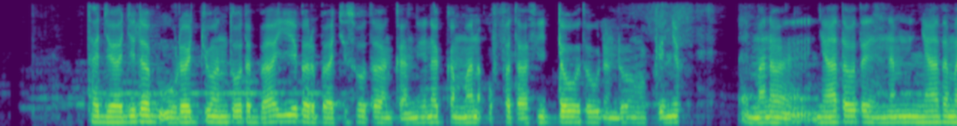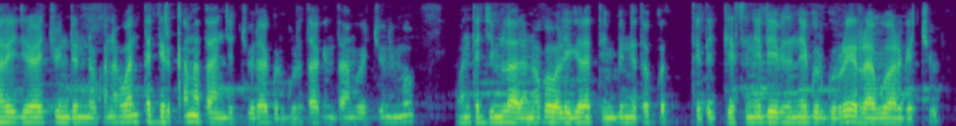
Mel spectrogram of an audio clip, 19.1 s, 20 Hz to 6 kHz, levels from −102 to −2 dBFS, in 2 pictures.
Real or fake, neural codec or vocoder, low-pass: real; none; 5.4 kHz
